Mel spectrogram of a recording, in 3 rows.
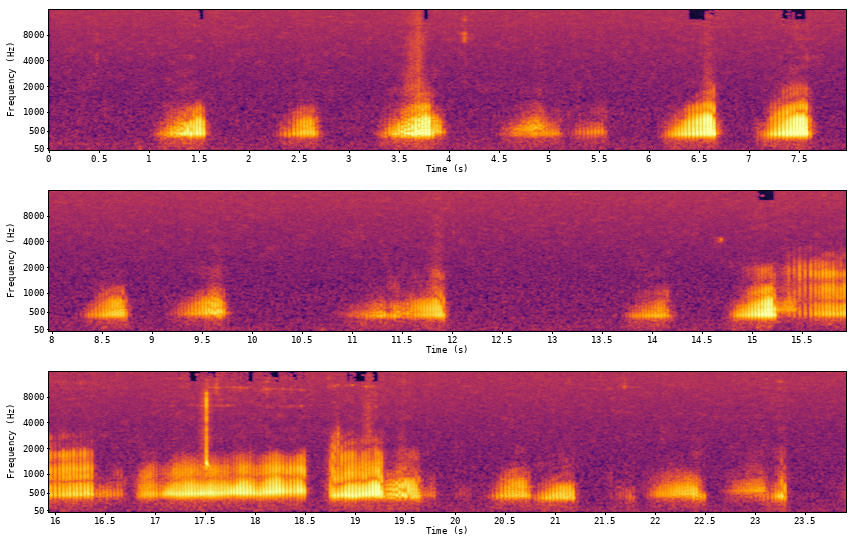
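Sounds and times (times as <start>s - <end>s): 
Common frog giving low rasping grunts and purring croaks: 1.0s - 1.6s, 2.3s - 7.7s, 8.3s - 9.8s, 10.9s - 12.0s, 13.7s - 14.2s, 14.8s - 23.4s.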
